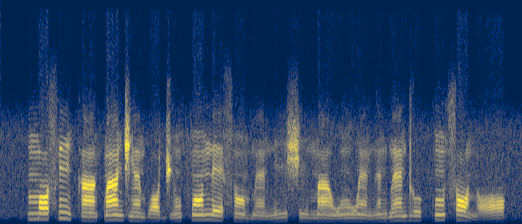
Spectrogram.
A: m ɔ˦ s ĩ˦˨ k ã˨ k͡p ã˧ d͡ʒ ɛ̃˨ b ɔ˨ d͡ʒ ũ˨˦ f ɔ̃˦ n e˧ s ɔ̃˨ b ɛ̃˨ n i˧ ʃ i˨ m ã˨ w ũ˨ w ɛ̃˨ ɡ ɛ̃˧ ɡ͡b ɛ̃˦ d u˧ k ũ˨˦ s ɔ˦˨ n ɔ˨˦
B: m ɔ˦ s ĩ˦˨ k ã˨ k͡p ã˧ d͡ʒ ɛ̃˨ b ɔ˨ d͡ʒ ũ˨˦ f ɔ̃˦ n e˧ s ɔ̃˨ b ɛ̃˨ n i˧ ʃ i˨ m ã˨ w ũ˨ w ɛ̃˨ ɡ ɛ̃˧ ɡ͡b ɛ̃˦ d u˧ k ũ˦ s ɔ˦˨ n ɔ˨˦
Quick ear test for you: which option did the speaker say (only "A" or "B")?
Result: B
